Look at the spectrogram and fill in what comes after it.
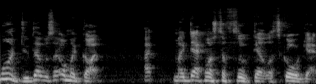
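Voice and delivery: mock sore-loser voice, really mad and upset. Retelling how a losing opponent demanded a rematch: imitating Chad being really mad. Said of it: "he's, like, really mad".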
